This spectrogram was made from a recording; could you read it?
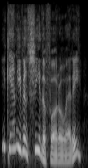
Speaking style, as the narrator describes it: Mickey said with a chuckle

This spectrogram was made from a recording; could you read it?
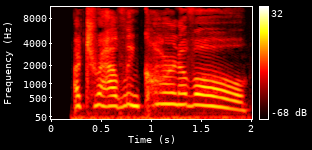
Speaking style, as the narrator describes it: my brother shouted as he ran toward me

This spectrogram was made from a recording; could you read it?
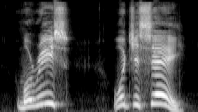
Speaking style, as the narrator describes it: A voice outside, it must have been Eddie's, shouted back

